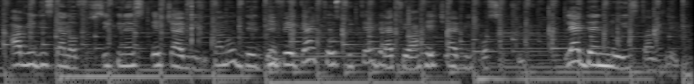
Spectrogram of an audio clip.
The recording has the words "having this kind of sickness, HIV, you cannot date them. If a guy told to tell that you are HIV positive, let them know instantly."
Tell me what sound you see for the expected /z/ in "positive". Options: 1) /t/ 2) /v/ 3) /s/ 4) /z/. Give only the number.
3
